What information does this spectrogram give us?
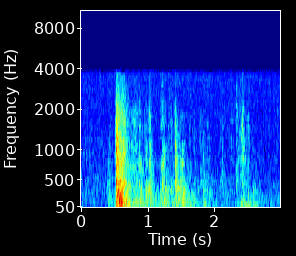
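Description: A door is shut with one firm, muffled thud, then a few fainter knocks and rattles follow before the sound settles.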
